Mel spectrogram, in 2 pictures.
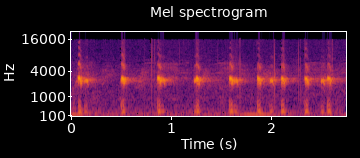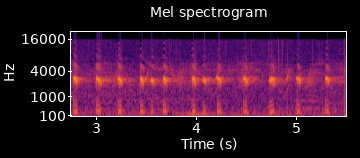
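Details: Water Rail calling from Matsalu reed beds, USSR, field recording released on a 1979 vinyl LP; a steady run of clipped, high, tinny notes, some doubled, coming two or three per second over faint crackle.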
